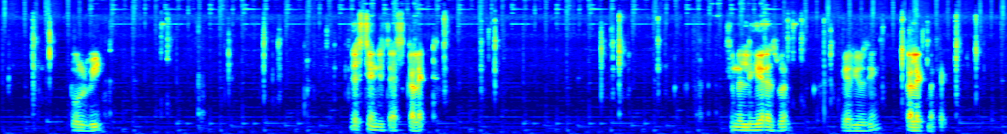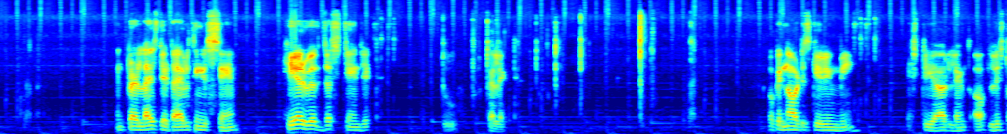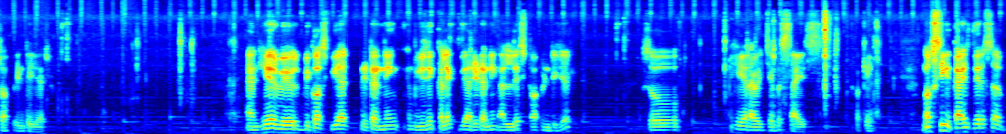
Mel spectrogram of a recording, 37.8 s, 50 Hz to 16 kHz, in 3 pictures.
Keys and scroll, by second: 0.3 ctrl+v, 20.4 Return, 35.3 Return.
